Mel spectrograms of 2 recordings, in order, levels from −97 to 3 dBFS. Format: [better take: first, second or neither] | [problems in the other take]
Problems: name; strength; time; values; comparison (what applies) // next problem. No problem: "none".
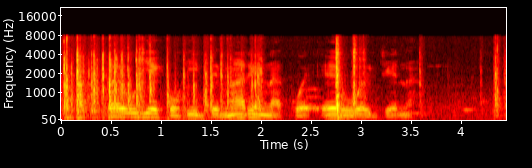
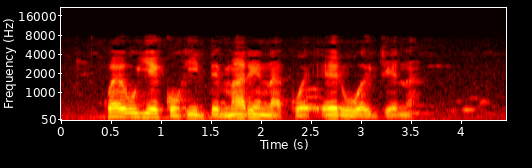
second | background sound (Typing); as loud as the speech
